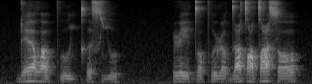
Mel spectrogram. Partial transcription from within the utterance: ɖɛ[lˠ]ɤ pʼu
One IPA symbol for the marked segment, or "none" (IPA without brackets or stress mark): lˠ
